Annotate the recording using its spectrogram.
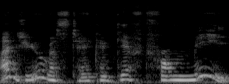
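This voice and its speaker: A woman performs a put-on character voice. Her pitch is medium and swings very widely. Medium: read story.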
